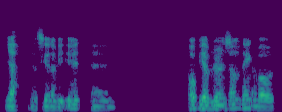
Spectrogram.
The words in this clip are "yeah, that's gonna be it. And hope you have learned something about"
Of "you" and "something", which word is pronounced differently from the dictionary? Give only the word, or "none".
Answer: none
